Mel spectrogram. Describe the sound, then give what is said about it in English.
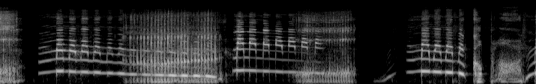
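A voice imitates snoring, alternating drawn-out, gliding voiced tones with rough, raspy snorting breaths, repeated three times in a rhythmic cycle at moderate loudness. “And if he's snoring like...”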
